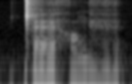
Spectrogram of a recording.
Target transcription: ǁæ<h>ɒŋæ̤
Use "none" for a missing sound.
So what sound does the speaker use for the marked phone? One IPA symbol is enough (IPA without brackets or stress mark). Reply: h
